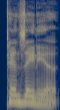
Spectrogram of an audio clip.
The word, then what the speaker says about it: Tanzania: understand I understand that it's pronounced Tanzania yeah Tanzania whatever it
